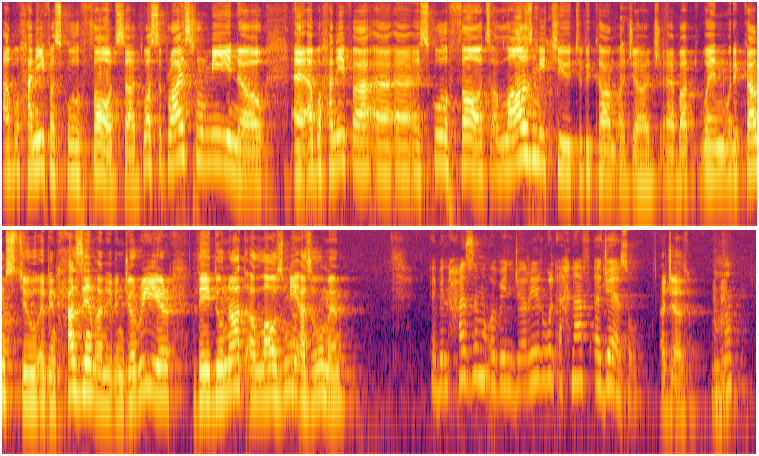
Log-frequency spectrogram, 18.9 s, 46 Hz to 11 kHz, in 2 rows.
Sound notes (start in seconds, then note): 14.8 speaking arabic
